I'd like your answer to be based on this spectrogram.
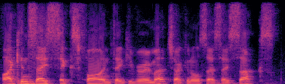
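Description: A man's voice: medium pitch, normal speed. A man from New Zealand with a New Zealand accent, chatting casually and joking on a hunting game stream. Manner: joking, laughs often. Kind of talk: casual gaming chat.

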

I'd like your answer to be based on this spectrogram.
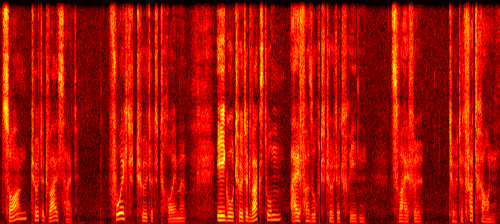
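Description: A man hosting a motivational podcast monologue, talking emphatically, swinging between loud and soft and often checking in with "ja?". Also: medium pitch, lively intonation, slow pace, no echo. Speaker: podcast host, coach.

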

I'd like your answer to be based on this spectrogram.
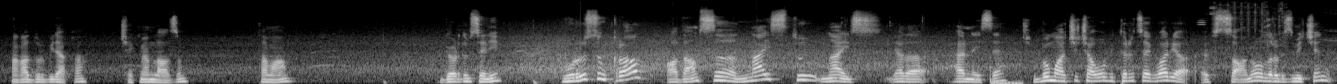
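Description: A man commentating his own football video game match, excitable and swearing at teammates. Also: mid-range voice, a little hiss or hum. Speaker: gaming YouTuber playing football career mode. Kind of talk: live gameplay commentary.

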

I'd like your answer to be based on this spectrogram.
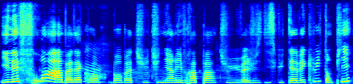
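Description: High-voiced woman, chatty game commentary. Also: normal speed, sharp tone. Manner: chatty, teasing her characters with exclamations. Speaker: let's play host. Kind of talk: casual gameplay commentary.

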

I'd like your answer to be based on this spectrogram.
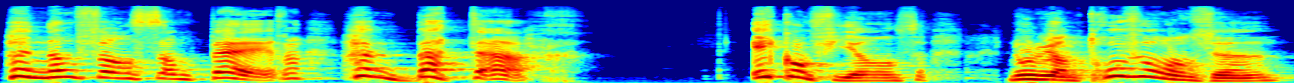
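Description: A man voicing a gentle elder brother from the countryside, who speaks softly, consoling and earnest. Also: high voice, big pitch swings, takes it slowly, full character voice.

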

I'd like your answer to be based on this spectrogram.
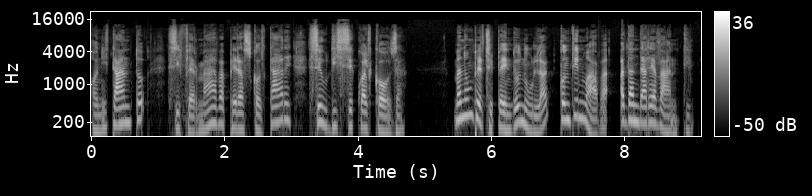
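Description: Slow, careful woman storyteller. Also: low-pitched, expressive, no echo, clean studio sound. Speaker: audiobook narrator. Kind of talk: scripted narration of a children's fairy tale.

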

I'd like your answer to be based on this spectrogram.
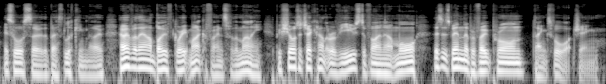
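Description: Very deep, gravelly male tech reviewer. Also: dry recording. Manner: explanatory, demonstrating gear step by step. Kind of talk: casual product review demo. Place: desk setup indoors. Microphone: desk microphone on boom arm.

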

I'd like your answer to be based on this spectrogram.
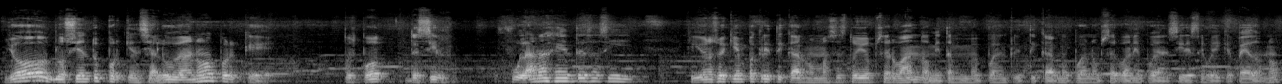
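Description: A man's voice: fairly low pitch, moderate pace, soft background music. A man with a Mexican Spanish accent in a casual, rambling monologue full of slang and joking asides.

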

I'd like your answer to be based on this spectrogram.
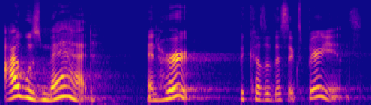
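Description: Young woman, high voice, graduation speech at a podium, earnest, long hall reverb. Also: lively intonation, a bit bright, breathy edge. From Africa. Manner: earnest, reading from notes, halting restarts. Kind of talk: reading a prepared graduation speech. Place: event hall, indoors. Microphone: podium microphone.

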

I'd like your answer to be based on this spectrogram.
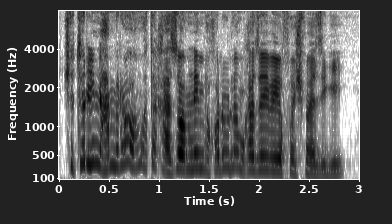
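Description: A man giving a polemical religious lecture on a TV show, scolding and mocking with loud bursts and quiet asides, reciting scripture slowly. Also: very high-pitched, big pitch swings.

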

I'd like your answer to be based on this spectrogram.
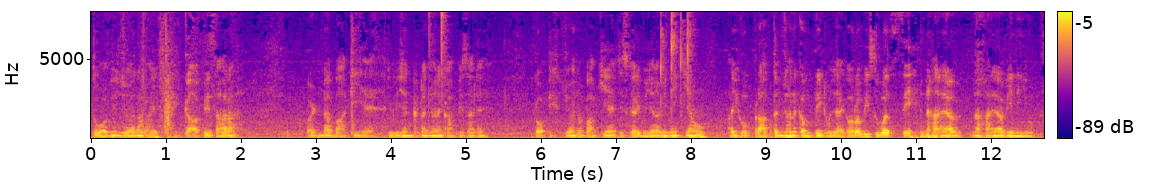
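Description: A man in his twenties, a student vlogger, chats casually into a phone held at arm's length, speaking Hindi mixed with English words. His voice is on the low side, fairly quick, with fairly even intonation, and he leans on repetitive filler phrases. The phone recording is noisy, made both on the street and indoors.

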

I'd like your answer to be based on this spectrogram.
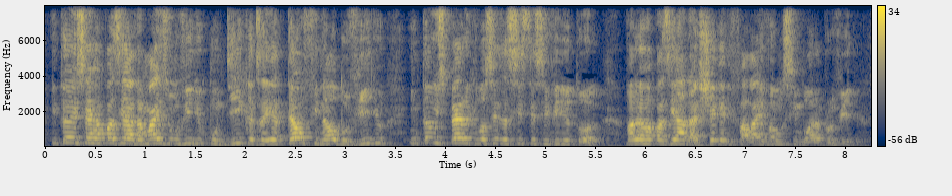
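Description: A man's voice: sits high, fast talker, few pauses, a bit bright. A young man hosting a fishing shop channel, chatting casually to camera about his gear and often checking in with viewers. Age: young adult. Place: indoor studio in front of a rod rack. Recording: echoey room with faint music.

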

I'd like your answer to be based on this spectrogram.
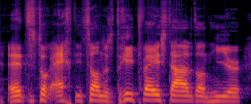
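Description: A man's voice: mid-range voice, steady tone, a little fast. A man giving casual commentary over his gameplay, chatty and ranting, with many fillers. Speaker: gaming YouTuber.

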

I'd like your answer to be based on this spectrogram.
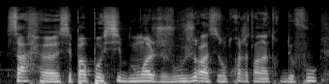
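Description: A man's voice: mid-range voice, steady tone, fast talker. A young man in his twenties, an anime YouTuber, delivering an exasperated, slang-heavy rant in a video review. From France. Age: 20s. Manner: indignant, exasperated ranting with heavy slang and swearing.

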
